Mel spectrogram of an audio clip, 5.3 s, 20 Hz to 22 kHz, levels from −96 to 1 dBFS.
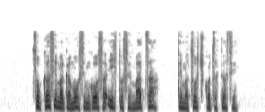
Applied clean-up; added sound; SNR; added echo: none; none; none; none.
